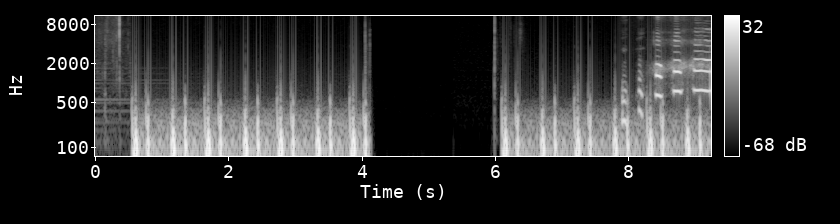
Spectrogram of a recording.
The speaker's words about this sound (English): That's the sound of my heart.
